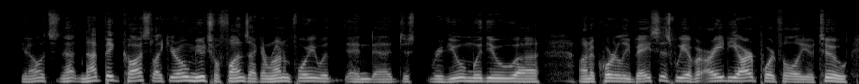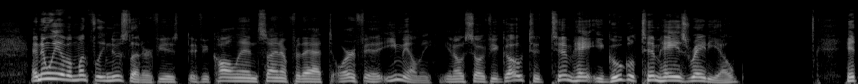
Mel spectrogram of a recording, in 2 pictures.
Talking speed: 260 wpm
